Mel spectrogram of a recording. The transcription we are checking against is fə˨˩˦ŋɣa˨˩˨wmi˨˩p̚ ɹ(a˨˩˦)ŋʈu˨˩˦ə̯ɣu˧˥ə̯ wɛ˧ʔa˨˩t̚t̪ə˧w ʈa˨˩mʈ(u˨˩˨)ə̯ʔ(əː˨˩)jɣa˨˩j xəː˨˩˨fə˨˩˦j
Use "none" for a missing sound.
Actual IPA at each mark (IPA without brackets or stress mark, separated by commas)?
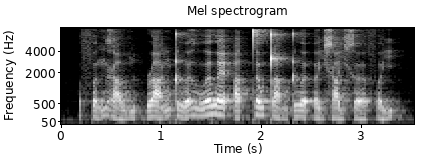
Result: a˨˩˦, u˧, ə˨˩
